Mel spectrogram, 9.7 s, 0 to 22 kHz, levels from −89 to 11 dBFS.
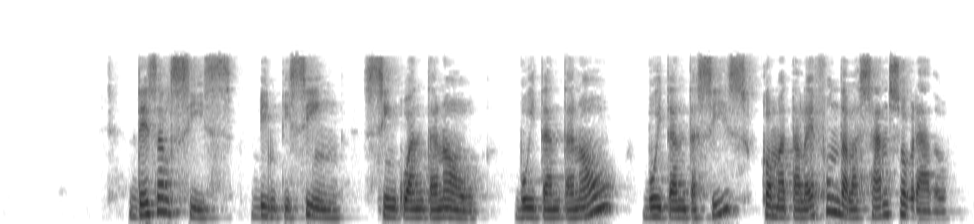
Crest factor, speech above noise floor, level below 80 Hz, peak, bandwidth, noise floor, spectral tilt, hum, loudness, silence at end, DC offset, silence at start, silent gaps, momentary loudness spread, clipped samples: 16 dB; over 73 dB; -58 dBFS; -2 dBFS; 8.2 kHz; under -90 dBFS; -4.5 dB/octave; none; -18 LUFS; 0.3 s; under 0.1%; 1.3 s; none; 10 LU; under 0.1%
